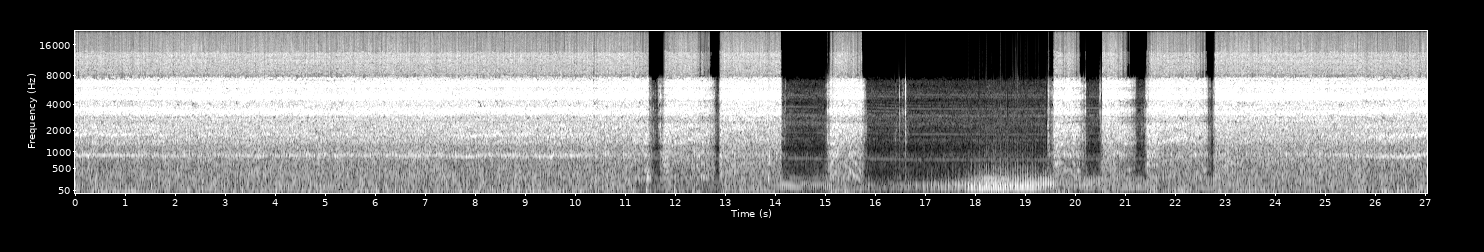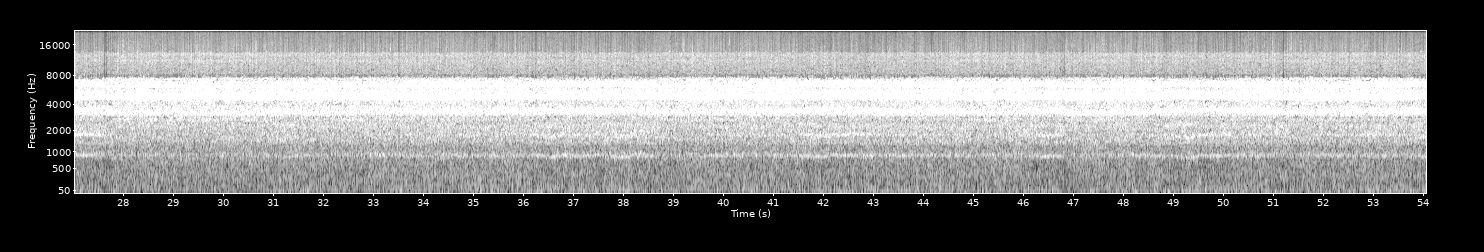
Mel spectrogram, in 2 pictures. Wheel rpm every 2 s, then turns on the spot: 230, 230, 230, 230, 230, 170, 110, 40, 0, 10, 50, 130, 220, 220, 210, 220, 230, 230, 230, 220, 230, 230, 230, 220, 220, 230, 230.
none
